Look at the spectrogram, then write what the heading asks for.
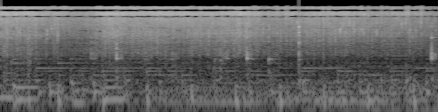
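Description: Sliced shallots sizzling in hot oil with mustard seeds in a pan during tempering. The frying hiss is loudest at first and eases off, with a few sharp ticks. A steel spoon stirs them near the end.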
